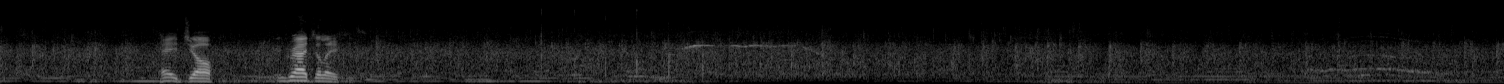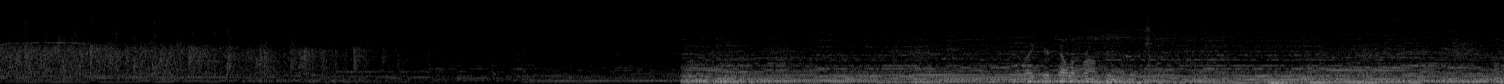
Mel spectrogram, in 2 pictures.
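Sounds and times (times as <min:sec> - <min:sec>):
audience applauding: 0:00.0 - 0:19.5.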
